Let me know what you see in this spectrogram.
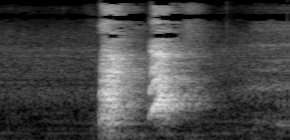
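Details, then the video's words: A Shih Tzu, called capricious, barks unhappily indoors because it wants to be picked up and its companion is out in the garden; a pair of loud, clipped barks close together, then faint room noise. "Oui, oh là là. Oh là là. Vous entendez le malheur du Shih Tzu capricieux."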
